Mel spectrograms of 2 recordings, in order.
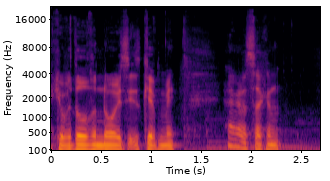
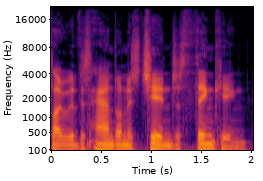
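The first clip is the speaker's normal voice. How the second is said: ordinary talk, nothing marked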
